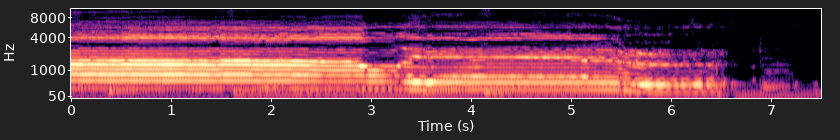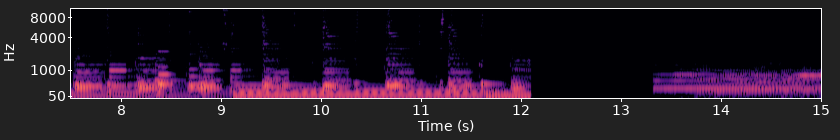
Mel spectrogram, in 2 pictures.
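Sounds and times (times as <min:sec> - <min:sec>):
bass line: 0:00.0 - 0:12.0.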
